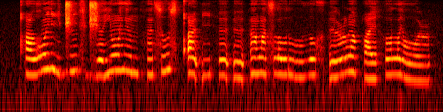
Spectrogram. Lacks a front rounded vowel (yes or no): no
